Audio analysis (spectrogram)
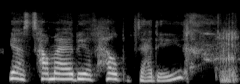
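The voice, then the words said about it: Put-on English accent. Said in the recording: “I have to do an accent or something to differentiate, and I only know how to do an English accent ... This person's not English, but I just need you to have differentiating voices”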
